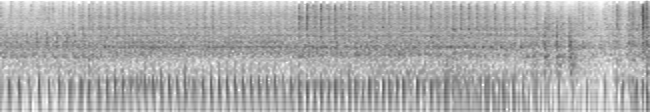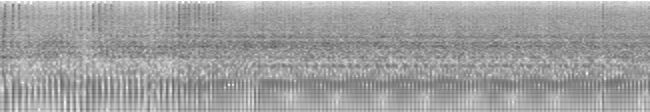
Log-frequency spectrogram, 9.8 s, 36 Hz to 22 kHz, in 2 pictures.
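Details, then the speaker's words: Honda GX200 small engine on a 2-inch water pump after carburettor cleaning and fresh gas: chugs unevenly at about three firings a second, then settles to a steadier hum, still runs only on full choke and won't run off choke; lean/fuel delivery issue suspected. "Check see if we missed anything cuz it still will only run on full choke. It won't run when you take it off choke."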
